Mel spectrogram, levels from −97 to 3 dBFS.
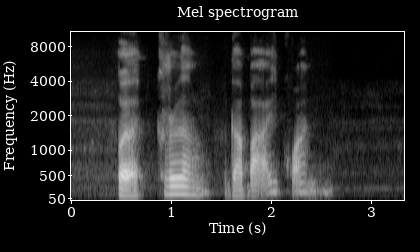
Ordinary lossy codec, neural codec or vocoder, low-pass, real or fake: none; autoencoder, 22.05 kHz, a latent of 192 numbers a frame, VITS, trained on one speaker; none; fake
